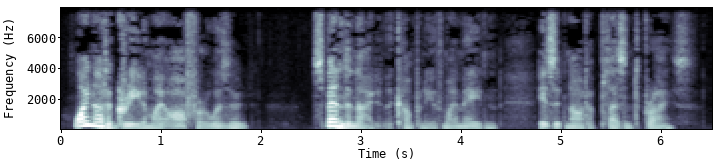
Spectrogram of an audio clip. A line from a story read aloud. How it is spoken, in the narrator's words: My voice came out more quietly than I intended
